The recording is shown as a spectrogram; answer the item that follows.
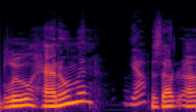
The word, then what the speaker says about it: Hanuman: her brand new book, just out, called Blue Hanuman. Yeah. Is that right? Good pronunciation.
